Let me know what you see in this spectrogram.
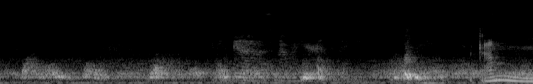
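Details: Fetal heartbeat on Doppler ultrasound at 18 weeks pregnant, birth centre visit: rapid, rhythmic whooshing pulses; baby described as super active.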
